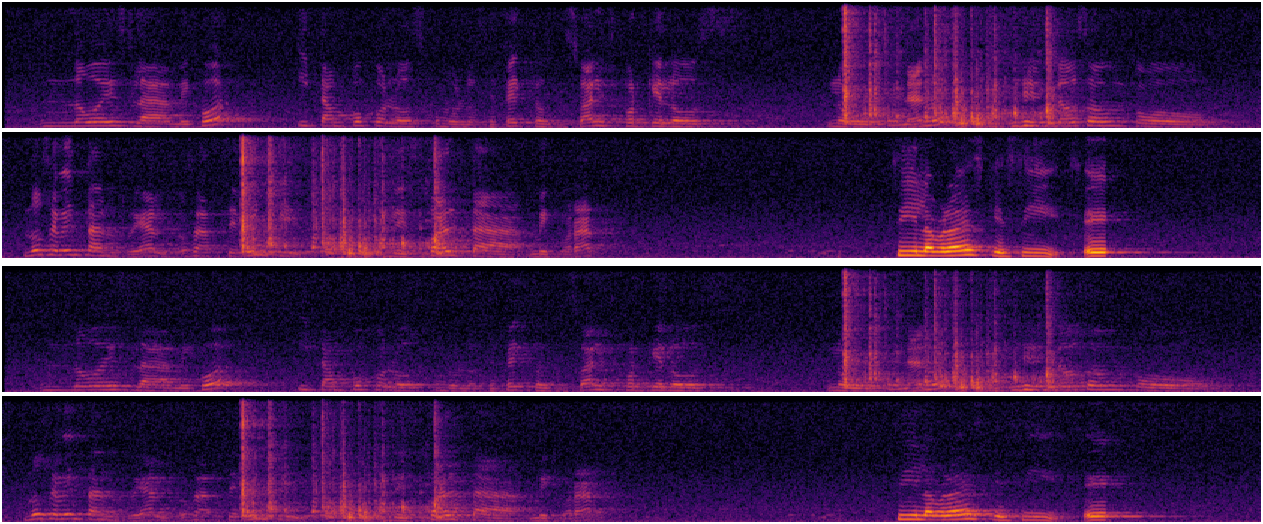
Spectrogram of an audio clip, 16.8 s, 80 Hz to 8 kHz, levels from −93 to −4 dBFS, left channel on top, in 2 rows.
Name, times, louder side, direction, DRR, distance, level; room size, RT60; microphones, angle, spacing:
voice 1, 0.2-1.6 2.0-4.7 5.5-8.1 8.5-10.4 10.9-12.4, left 2 dB, 65° left, 5 dB, 1.5 m, -46 dB
sound 1, 5.6-7.2 10.0-11.6 11.9-12.0 13.6-13.9, left 3 dB, 15° left, 0.4 m, -41 dB
voice 2, 14.4-15.7, left 8 dB, 85° left, 15 dB, 0.3 m, -27 dB
22.0 x 14.5 x 2.7 m, 1.1 s
head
